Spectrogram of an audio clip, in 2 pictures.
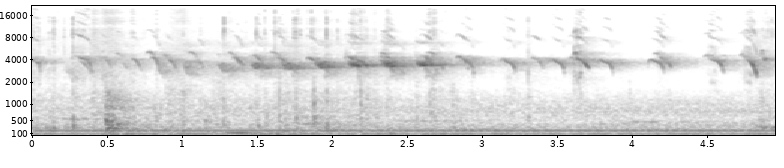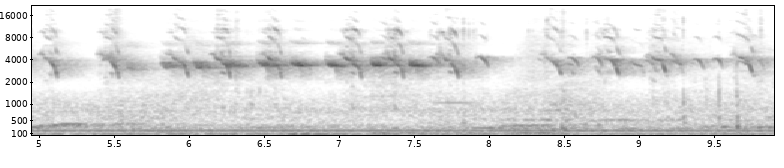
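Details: A group of baby chickens peeping in their house, quick high falling notes in uneven bursts from several birds at once, with some tapping and a steady low hum behind.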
